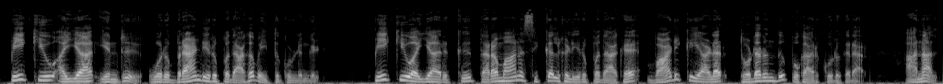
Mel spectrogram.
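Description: MP2 compression runs through the whole speech clip, with plainly audible damage. Nothing sounds above 14.3 kHz, and the sound is dull with a gurgling, granular edge. The likely cause is a low-rate MPEG Layer II encode, around 64 kbps, that starves upper sub-bands of bits.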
